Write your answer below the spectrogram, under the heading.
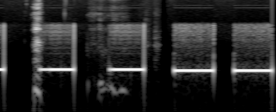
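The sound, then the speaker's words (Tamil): Phone line tone after a call is cut: loud, repeated on-off beeps at one steady pitch, about five pulses with short silent gaps, the first one clipped short. “தயவு செஞ்சு நான் போனை cut பண்றேன்”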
